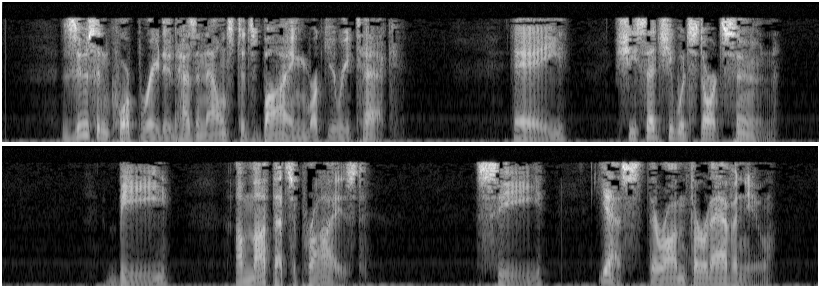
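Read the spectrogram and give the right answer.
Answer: B: I'm not that surprised.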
